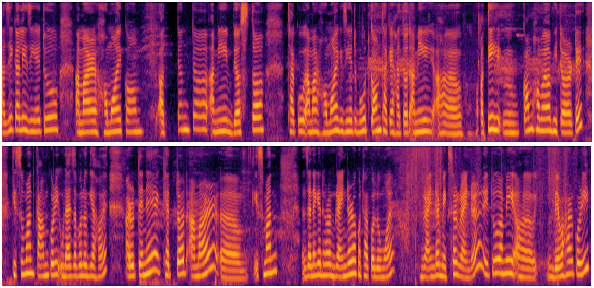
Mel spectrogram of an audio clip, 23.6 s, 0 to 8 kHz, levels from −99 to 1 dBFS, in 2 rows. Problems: none marked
